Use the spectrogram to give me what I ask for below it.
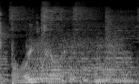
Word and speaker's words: Spreaker: And I did not mispronounce that. Spreaker. It is Spreaker. Speaker with an R in there.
